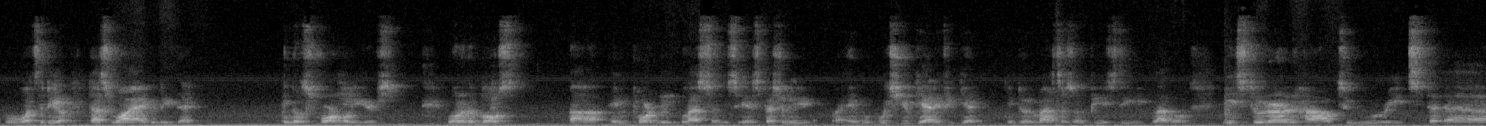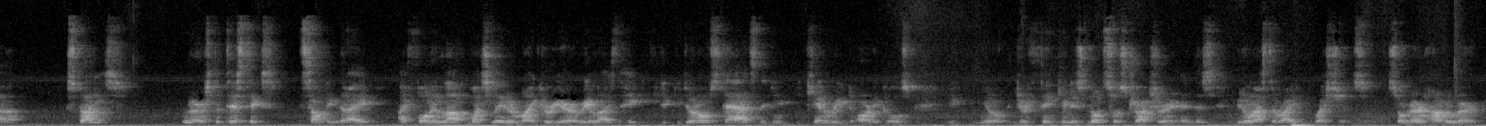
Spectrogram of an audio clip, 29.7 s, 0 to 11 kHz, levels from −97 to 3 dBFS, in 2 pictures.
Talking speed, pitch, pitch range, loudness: 190 wpm, 100 Hz, 75-115 Hz, -37 LUFS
